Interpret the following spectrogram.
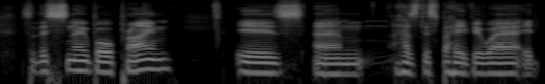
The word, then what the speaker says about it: snowball': So this is an alternative version, which I've indicated by adding this, which is pronounced prime. So this snowball prime has this behavior where it doesn't overlay itself on top of itself that second time round.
